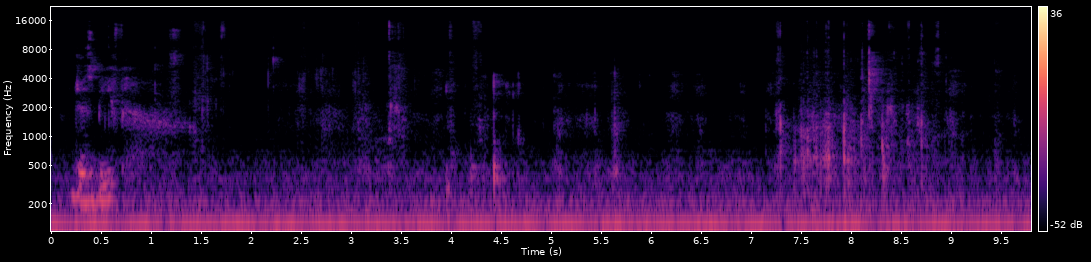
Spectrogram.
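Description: A young woman bites into a crunchy fried corn dog and chews.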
